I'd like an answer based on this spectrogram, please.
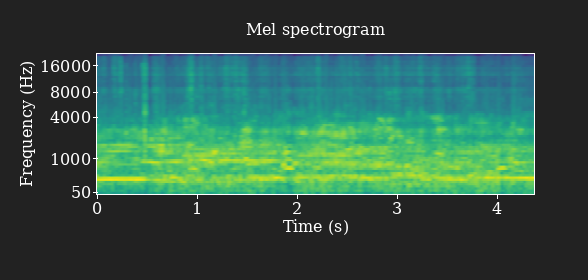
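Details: Lowing from Sahiwal bulls at a Joypurhat cattle market, 23/6/25. A sustained, tonal moo sounds at the start and continues amid loud bargaining speech and the babble of a market crowd.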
